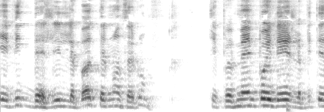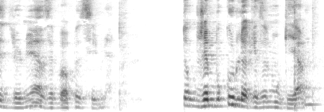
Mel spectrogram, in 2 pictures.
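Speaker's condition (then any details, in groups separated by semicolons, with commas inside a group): Primary progressive multiple sclerosis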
